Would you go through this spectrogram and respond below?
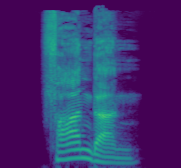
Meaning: dative plural of Fahnder
- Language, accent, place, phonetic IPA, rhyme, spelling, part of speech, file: German, Germany, Berlin, [ˈfaːndɐn], -aːndɐn, Fahndern, noun, De-Fahndern.ogg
